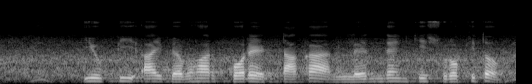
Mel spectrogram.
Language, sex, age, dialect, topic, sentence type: Bengali, male, 18-24, Jharkhandi, banking, question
